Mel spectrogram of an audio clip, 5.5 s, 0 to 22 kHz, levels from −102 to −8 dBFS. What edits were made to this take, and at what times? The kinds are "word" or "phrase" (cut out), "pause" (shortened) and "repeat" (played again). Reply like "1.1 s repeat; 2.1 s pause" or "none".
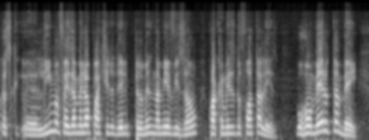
3.0 s pause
